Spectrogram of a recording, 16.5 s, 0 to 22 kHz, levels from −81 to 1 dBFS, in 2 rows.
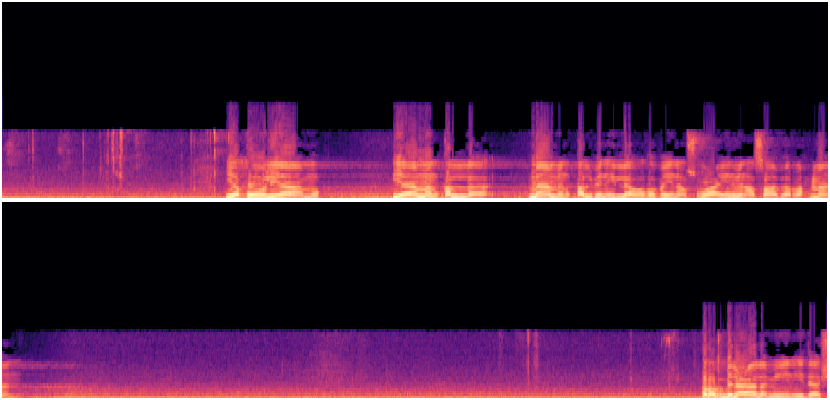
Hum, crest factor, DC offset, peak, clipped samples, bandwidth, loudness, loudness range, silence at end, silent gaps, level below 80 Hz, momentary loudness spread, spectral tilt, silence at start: none; 12 dB; under 0.1%; 0 dBFS; 1%; 11 kHz; -12 LUFS; 13 LU; 0 s; none; -24 dBFS; 16 LU; -5.5 dB/octave; 0 s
